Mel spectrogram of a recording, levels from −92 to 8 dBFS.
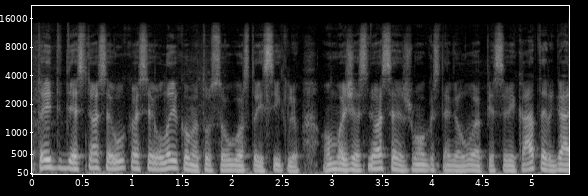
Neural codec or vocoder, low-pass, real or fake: none; 14.4 kHz; real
